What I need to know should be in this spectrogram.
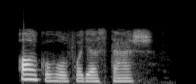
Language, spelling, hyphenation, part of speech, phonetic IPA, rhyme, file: Hungarian, alkoholfogyasztás, al‧ko‧hol‧fo‧gyasz‧tás, noun, [ˈɒlkoholfoɟɒstaːʃ], -aːʃ, Hu-alkoholfogyasztás.ogg
- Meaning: alcohol consumption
